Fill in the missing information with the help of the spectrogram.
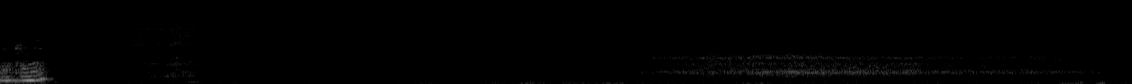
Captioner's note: inhaling and exhaling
